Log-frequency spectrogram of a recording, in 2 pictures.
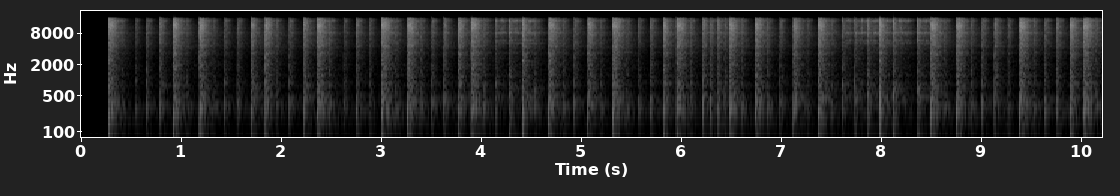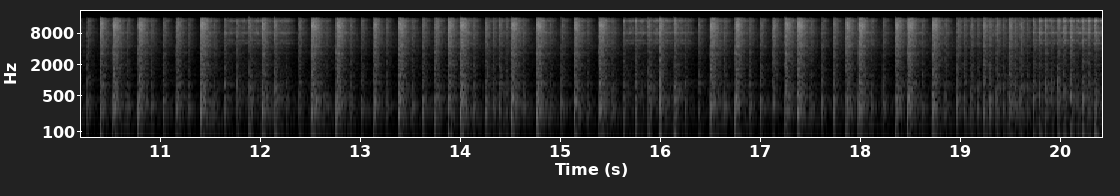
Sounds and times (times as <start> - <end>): Music: 0.2 - 20.4.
